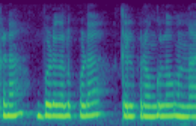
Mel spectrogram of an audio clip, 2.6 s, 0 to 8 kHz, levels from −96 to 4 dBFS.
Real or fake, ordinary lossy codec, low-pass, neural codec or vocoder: real; AAC, 48 kbps; 7.2 kHz; none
